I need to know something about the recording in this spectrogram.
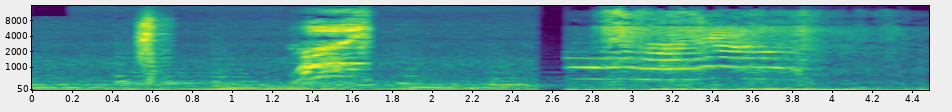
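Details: Two domestic cats squabbling: two brief sharp cries, then after a cut a long strained wavering yowl over background music.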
